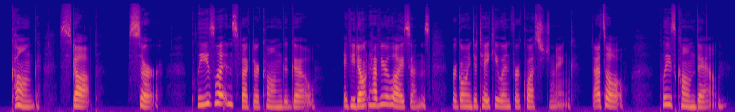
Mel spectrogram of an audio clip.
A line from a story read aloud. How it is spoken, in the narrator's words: One said calmly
